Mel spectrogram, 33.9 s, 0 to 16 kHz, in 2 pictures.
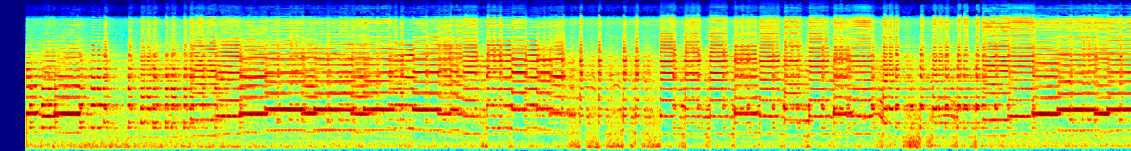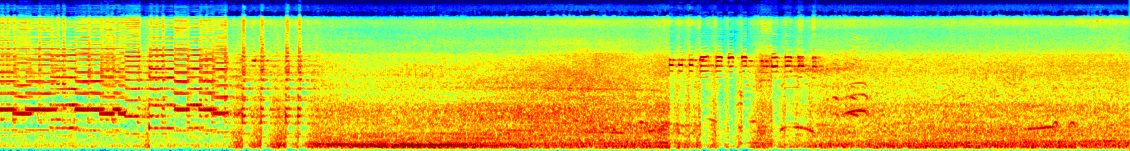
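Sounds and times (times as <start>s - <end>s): multi-tone bus air horn melody: 0.4s - 21.8s, 27.0s - 30.1s.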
